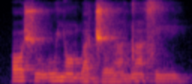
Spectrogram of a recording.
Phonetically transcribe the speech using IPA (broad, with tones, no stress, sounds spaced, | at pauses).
ɔ˧ ʃ u˨ w u˨˦ j ɔ̃˧ b a˧ d͡ʒ o˨ l ã˨˦ d ã˦ s i˧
